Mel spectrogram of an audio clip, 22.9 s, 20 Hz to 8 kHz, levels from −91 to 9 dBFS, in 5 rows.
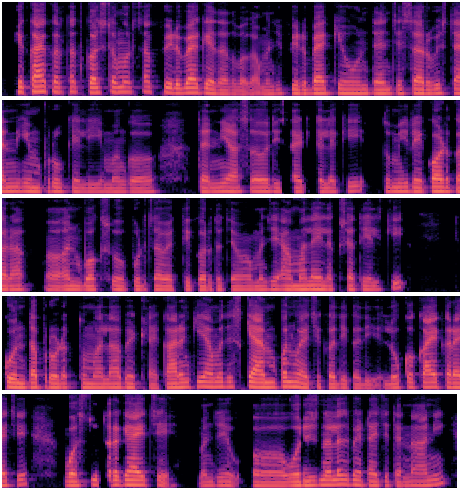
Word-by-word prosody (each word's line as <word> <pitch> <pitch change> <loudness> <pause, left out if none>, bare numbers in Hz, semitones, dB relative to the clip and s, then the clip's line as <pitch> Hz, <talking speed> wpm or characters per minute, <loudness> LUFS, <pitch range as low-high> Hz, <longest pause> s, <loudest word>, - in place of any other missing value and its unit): हे 160 - +5
काय 165 +2 +6
करतात 160 +1 0
कस्टमरचा 155 +2 +1
फीडबॅक 145 -2 +4
घेतात 120 -6 +1
बघा 105 +2 -5
म्हणजे 110 +2 -7
फीडबॅक 125 0 +3
घेऊन 125 -2 +1
त्यांची 120 +1 0
सर्व्हिस 125 0 +1
त्यांनी 125 0 +1
इम्प्रूव्ह 120 0 -1
केली. 115 -1 -5
मग 110 0 -6
अ, 110 +1 -3 0.5
त्यांनी 120 +1 0
असं 125 0 0
डिसाईड 120 -1 -4
केलं 115 0 -3
की 135 +2 -6 0.2
तुम्ही 125 0 0
रेकॉर्ड 125 +1 +3
करा, 120 0 +1 0.4
अनबॉक्स 115 0 -1 0.2
पुढचा 115 0 -3
व्यक्ती 110 +1 -3
करतो, 110 0 -2
तेव्हा 110 -1 -3
म्हणजे 115 +3 -3
आम्हालाही 120 +1 +2
लक्षात 120 +1 -5
येईल 115 -1 -3
की 160 +6 -6 0.6
कोणता 130 -2 +4
प्रॉडक्ट 125 -1 -1
तुम्हाला 120 -1 0
भेटला 120 0 -3
आहे. 105 - -6
कारण 125 +2 +3
की 150 - -1
यामध्ये 140 -1 +2
स्कॅमपण 140 0 +4
व्हायचे 120 -4 +1
कधी-कधी. 110 -3 -3
लोकं 120 +4 -1
काय 135 0 +5
करायचे? 130 +2 +2 0.4
वस्तू 125 +3 +2
तर 140 - +5
घ्यायचे 135 -3 +4 0.3
म्हणजे 115 +1 -4 0.3
अ, - - -1
ओरिजिनलच 125 +6 +2
भेटायचे 125 -3 0
त्यांना 120 +1 -3
आणि 140 +7 -2
125 Hz, 150 wpm, -25 LUFS, 115-130 Hz, 0.6 s, काय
